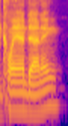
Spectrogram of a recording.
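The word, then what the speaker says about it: Clandening: Is Kathy Clandering Clan, how do you pronounce it? Kathy Clan Denning.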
